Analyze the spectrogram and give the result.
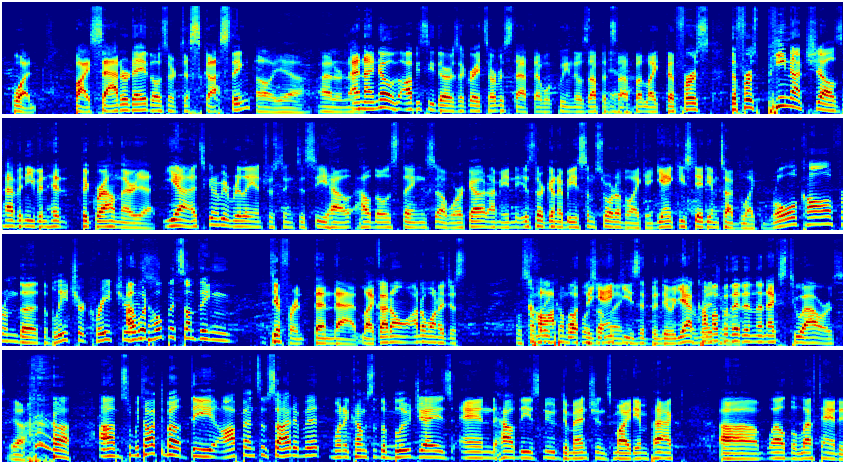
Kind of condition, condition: setting, busy venue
